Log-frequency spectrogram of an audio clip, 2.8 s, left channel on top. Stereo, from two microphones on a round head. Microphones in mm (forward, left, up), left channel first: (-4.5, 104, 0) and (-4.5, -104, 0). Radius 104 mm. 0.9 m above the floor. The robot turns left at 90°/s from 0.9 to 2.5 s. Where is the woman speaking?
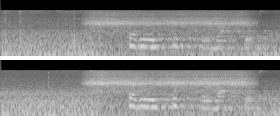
50° right, 1.2 m; by 2.7 s 160° right, 1.2 m.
